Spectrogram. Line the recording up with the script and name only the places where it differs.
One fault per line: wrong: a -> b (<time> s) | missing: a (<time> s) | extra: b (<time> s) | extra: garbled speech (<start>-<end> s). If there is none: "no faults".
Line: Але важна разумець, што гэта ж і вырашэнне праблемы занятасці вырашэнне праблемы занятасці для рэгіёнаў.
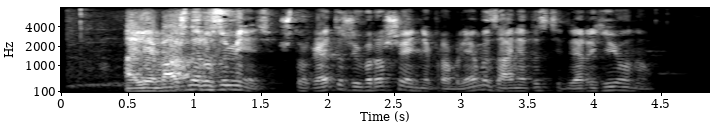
missing: вырашэнне праблемы занятасці (3.8 s)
